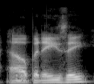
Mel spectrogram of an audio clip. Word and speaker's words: Albanese: Albanese. – Albanese, yep.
